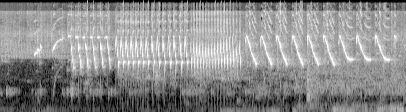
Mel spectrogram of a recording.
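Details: Canary in long, vigorous song used for bird training: after a quiet start, a ringing rapid trill, a dense buzzing roll, then clear descending whistled slurs repeated about twice a second.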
